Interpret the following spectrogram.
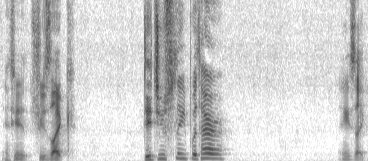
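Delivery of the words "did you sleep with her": high-pitched jealous girlfriend imitation; mock irrationally mad. Girlfriend mad that this girl knows him, high mock accusation. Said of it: "she gets irrationally mad".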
